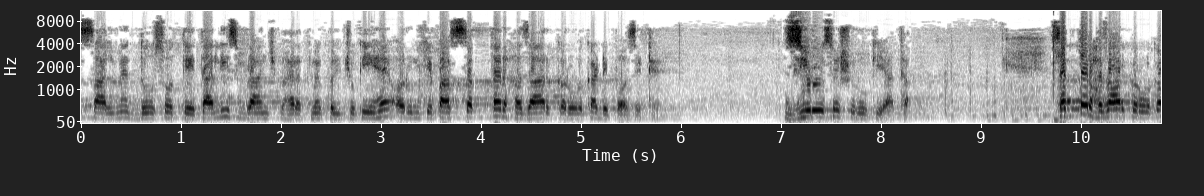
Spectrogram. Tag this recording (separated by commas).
Speech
